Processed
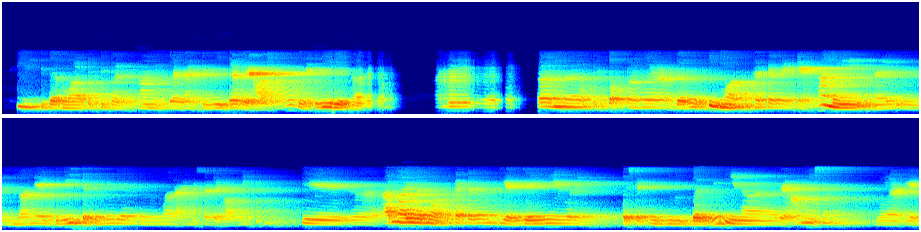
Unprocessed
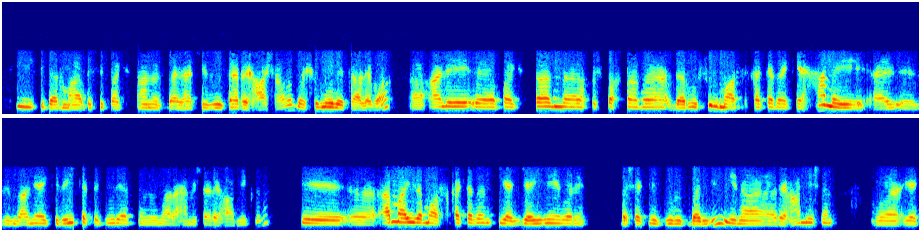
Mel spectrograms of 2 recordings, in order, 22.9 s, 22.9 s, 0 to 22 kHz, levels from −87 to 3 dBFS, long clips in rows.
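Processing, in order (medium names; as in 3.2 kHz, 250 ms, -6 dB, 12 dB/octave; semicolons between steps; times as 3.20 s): spectral sustain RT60 2.88 s; 4.13–6.81 s: gate -11 dBFS, range -56 dB; trim -3.5 dB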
